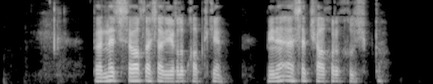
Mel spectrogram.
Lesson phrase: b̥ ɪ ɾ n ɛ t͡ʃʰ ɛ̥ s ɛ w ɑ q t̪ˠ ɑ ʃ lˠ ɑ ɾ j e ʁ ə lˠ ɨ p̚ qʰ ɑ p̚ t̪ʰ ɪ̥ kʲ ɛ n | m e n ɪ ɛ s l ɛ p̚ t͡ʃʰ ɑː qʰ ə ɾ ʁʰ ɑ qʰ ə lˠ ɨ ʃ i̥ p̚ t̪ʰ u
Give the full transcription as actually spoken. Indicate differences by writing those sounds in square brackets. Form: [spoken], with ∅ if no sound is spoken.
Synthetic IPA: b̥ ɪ ɾ n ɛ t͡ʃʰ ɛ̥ s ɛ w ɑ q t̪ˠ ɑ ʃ lˠ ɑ ɾ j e ʁ ə lˠ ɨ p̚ qʰ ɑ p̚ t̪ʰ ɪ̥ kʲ ɛ n | m e n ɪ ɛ s l ɛ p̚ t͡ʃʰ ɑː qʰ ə ɾ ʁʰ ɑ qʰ ə lˠ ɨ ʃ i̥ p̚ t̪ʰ u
